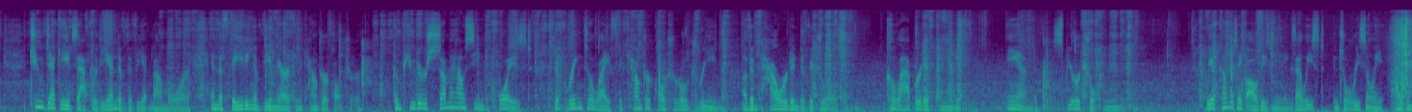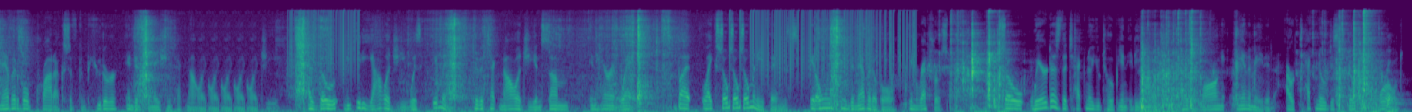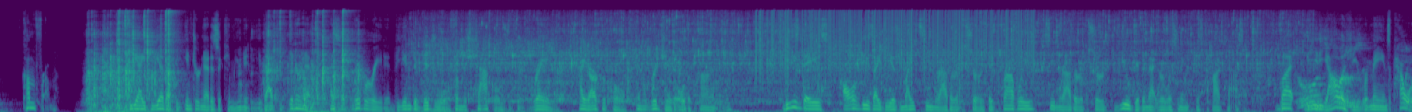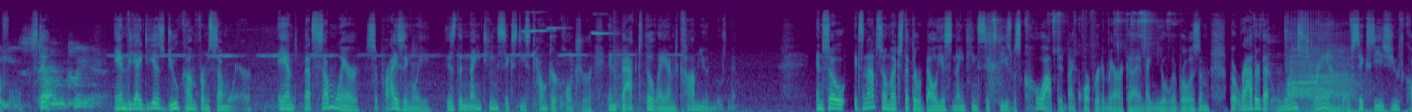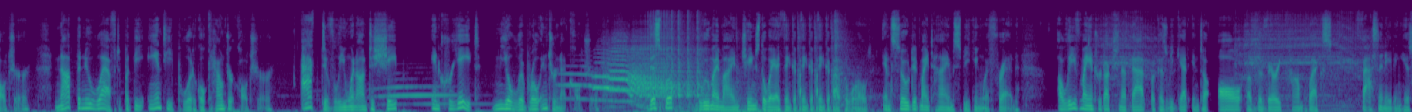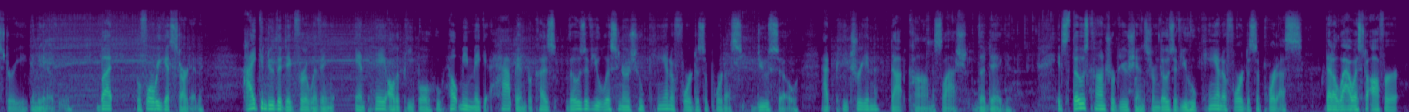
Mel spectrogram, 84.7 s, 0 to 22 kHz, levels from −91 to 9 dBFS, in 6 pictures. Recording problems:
wrong speed, natural pitch; too fast; 1.5 times normal speed
household noises; very loud; throughout; 2 dB above the speech
crackling; loud; at 17 s, from 21 to 23 s and from 36 to 39 s; 3 dB below the speech
audio stuttering; at 16 s, at 21 s and at 1:04

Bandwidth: 14.5 kHz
